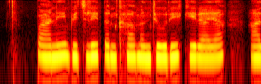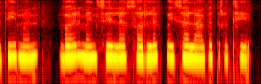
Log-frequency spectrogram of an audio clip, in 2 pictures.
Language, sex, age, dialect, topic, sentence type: Chhattisgarhi, female, 36-40, Northern/Bhandar, banking, statement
